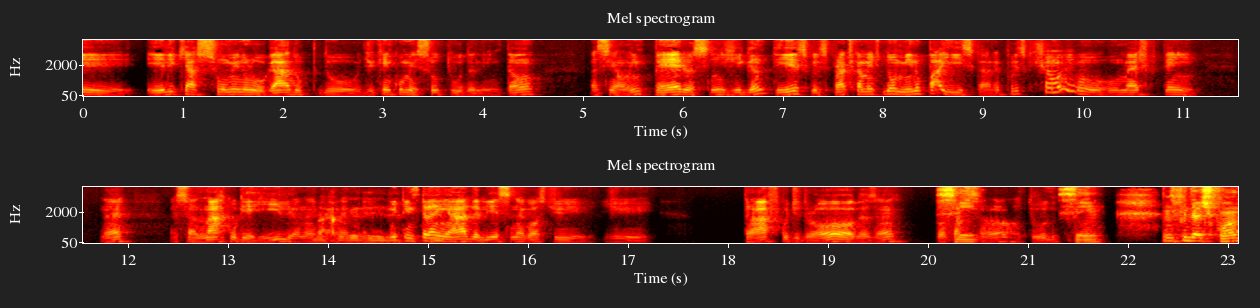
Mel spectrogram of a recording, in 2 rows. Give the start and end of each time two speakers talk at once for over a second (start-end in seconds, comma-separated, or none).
13.9-15.2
